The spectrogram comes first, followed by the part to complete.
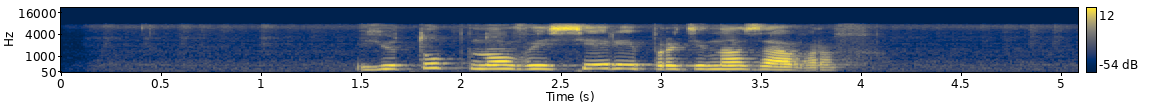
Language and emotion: Russian, neutral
